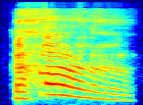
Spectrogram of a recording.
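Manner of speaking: high, loud gloating laugh; hammed-up taunt; mock taunting laugh. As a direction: cackle at him like a prankster. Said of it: "and I'm like".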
